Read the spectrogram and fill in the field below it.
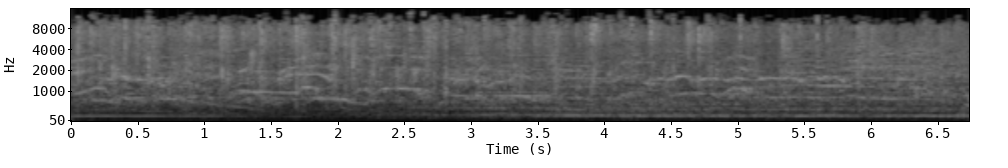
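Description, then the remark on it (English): A team in the garage cheers and claps as Tom Ingram wins the 2022 British Touring Car Championship, his first ever championship, a dense, continuous wash of applause with excited shouting voices rising over it, steady and loud throughout, with a low droning hum underneath. “And you can hear there, they are delighted.”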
